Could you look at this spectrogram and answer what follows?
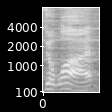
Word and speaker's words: Duat: It's pronounced Dewat, but it's spelled like Duat.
